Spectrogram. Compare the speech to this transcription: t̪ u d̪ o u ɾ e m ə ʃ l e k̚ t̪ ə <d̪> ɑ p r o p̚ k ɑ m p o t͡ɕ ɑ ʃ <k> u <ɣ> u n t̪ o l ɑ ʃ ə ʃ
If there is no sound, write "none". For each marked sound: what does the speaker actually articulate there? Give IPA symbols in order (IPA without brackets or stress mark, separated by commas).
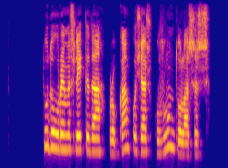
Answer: d̪, k, ʒ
